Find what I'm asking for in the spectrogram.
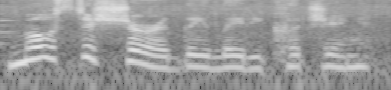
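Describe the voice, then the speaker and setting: A woman's voice: mid-range voice, animated, normal speed, slight background noise, close to an everyday voice, rough recording. A woman voicing a courtly, playful teenage boy of noble family in a video game, with formal, flowery speech. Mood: composed.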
